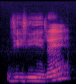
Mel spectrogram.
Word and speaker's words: viviré: So viviré, vivirás, vivirá, viviremos, viviréis, vivirán. So see where the stress is in that on the last syllable because of the accent.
